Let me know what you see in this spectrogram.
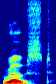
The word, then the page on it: roast: British English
